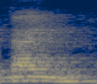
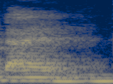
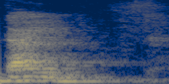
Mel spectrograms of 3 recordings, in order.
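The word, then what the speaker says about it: dyne: डाइन इसको आप pronounce करेंगे डाइन, नॉट डायन, डाइन।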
